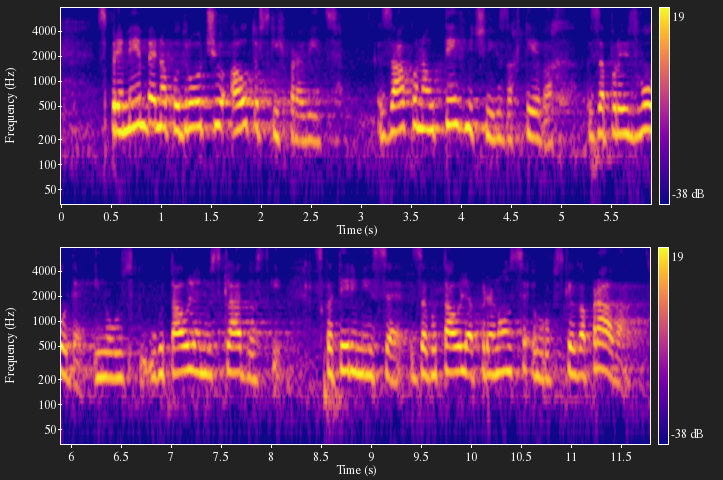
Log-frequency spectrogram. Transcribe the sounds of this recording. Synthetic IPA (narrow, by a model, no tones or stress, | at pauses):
spɾɛmeːmbɛnapɔd̪ɾoːt͡ʃjuʔawt̪ɔɾskixpɾaʋit̪s | zaːkɔnaɔt̪exnit͡ʃniɣzaxt̪eːʋax | zapɾɔizʋoːd̪ɛinɔɡɔt̪aːwlʲjanjusklaːd̪nɔst̪kḭ | skat̪eːɾimisɛzaɡɔt̪aːwlʲjapɾɛnɔːsɛʔɛwɾoːpskɛɡapɾaːʋa̰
